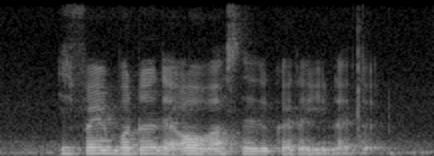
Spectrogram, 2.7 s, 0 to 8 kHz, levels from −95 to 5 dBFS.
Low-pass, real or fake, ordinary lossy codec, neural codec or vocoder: none; real; none; none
